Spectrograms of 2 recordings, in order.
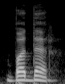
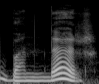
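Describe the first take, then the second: First: The first syllable has no nasal sound. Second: The first syllable has a nasal sound. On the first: The speaker calls it wrong. "लेकिन ये क्या है?" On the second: The speaker calls it right. "इनके ऊपर बिंदी लगाते हैं"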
